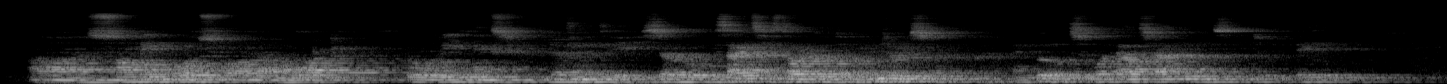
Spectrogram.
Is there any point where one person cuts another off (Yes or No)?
No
